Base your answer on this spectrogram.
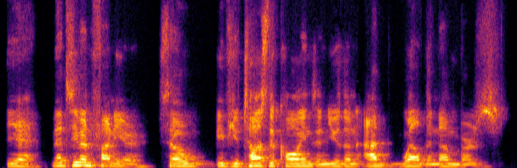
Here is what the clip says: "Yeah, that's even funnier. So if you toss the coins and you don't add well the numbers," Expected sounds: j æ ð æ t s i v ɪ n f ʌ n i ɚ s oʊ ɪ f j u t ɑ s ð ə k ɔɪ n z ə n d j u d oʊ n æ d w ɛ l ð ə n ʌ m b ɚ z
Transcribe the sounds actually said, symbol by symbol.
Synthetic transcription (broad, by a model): j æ ð æ t s i v ɪ n f ʌ n i ɚ s oʊ ɪ f j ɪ t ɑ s ð ə k ɔɪ n z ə n j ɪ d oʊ n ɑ d w ɛ l ð ə n ʌ m b ɚ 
